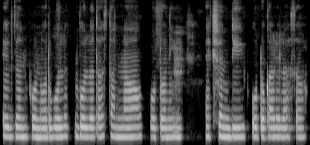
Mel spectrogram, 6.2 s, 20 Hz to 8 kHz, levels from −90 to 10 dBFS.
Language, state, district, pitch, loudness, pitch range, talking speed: Bhili, Maharashtra, Dhule, 195 Hz, -19 LUFS, 195-200 Hz, 135 wpm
